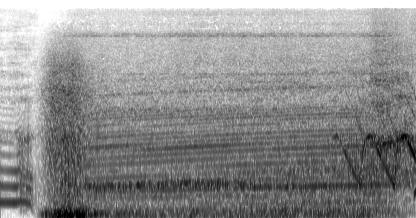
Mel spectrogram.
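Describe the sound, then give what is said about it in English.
A police siren wails loudly on its own, holding a steady high tone before breaking into a rapid rising-and-falling warble near the end. “That's the sound of the police.”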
